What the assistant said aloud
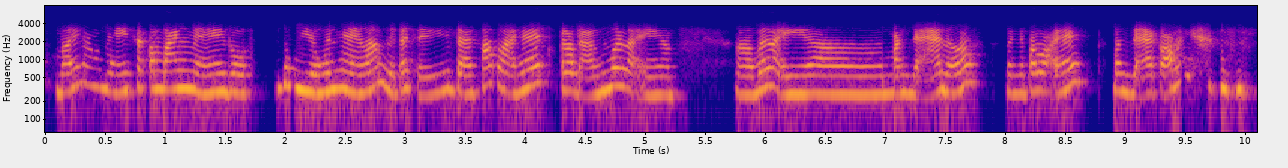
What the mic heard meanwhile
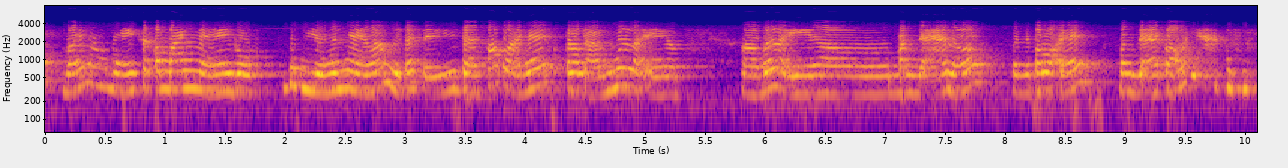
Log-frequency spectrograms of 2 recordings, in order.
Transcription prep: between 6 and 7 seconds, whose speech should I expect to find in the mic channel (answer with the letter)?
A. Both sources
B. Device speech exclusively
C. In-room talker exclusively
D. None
B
